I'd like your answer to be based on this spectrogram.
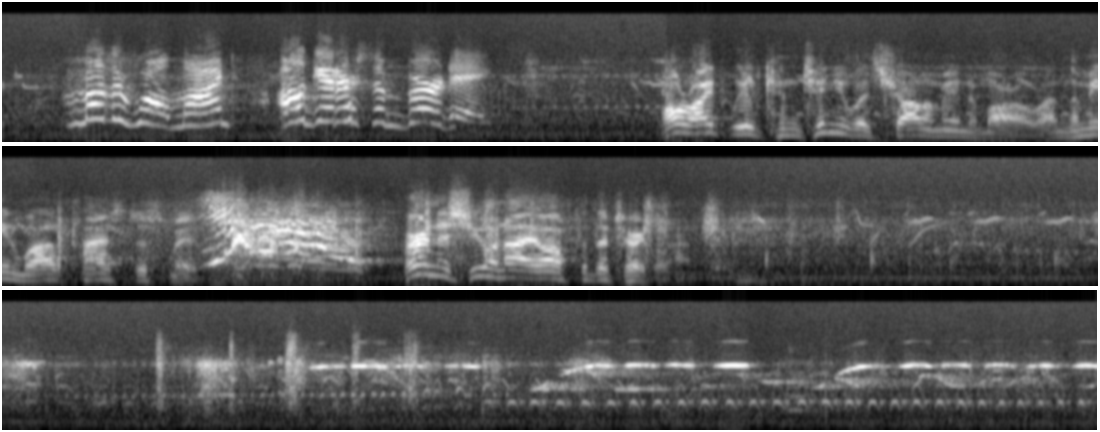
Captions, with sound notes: - Mother won't mind! I'll get her some bird eggs. - All right, we'll continue with Charlemagne tomorrow. In the meanwhile, class dismissed. (kids cheer) Ernest, you and I are off for the turtle hunt. (wildlife chittering)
